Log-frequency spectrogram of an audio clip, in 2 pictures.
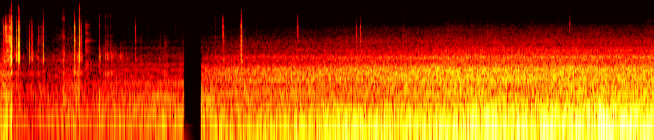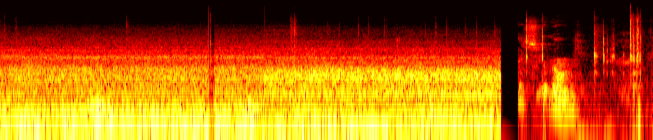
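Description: Steady rumbling train noise fills most of the stretch, a loud continuous low roar with mechanical rattles, broken by brief gaps near the start and end where voices are heard.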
